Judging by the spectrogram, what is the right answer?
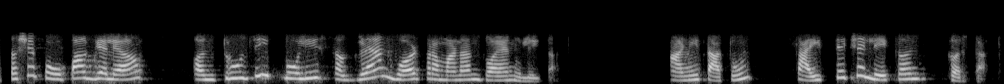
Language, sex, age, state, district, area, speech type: Goan Konkani, female, 45-60, Goa, Tiswadi, rural, conversation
